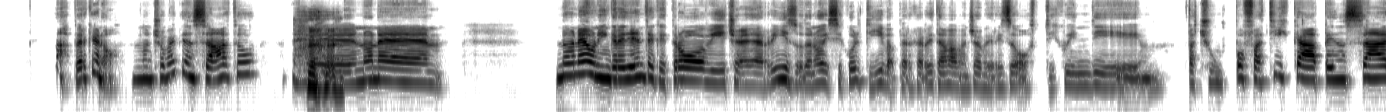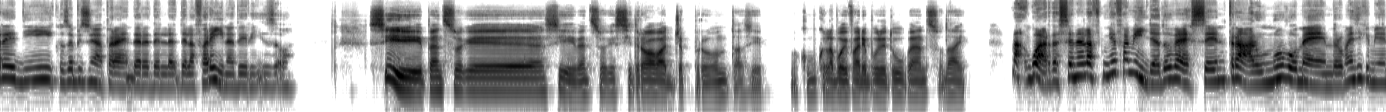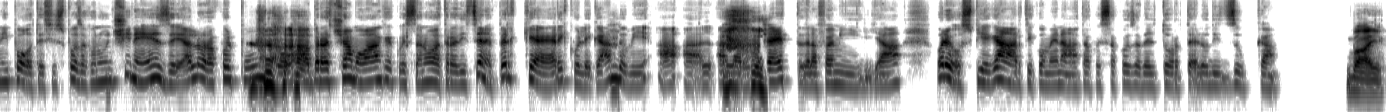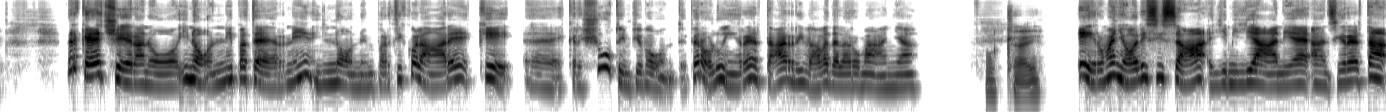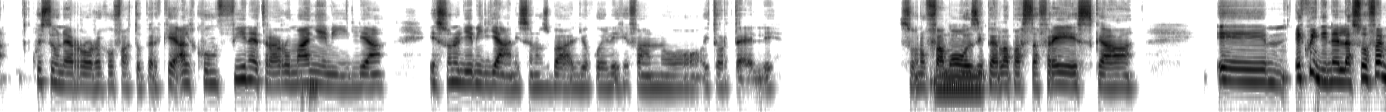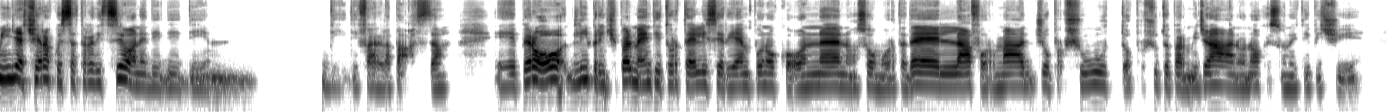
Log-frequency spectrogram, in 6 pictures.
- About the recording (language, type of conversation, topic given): Italian, podcast, C’è una ricetta che racconta la storia della vostra famiglia?
- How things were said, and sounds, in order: laugh; tapping; laugh; unintelligible speech; laugh; unintelligible speech; "riempiono" said as "riempono"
